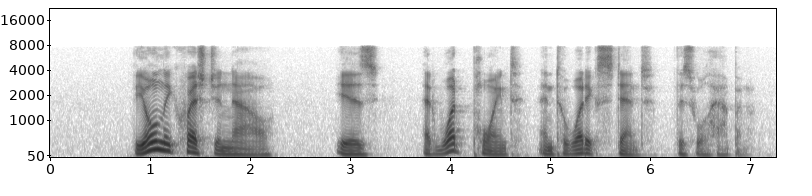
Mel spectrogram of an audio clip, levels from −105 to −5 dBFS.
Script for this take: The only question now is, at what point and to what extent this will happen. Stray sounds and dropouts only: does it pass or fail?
pass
